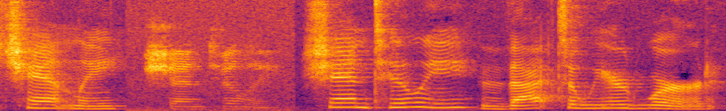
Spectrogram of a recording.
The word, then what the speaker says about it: Chantilly: Hey Siri, how do you pronounce Chantilly? Chantilly.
